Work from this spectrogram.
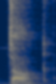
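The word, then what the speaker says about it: talk: टॉक, L silent है मतलब बात करना।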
